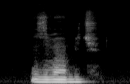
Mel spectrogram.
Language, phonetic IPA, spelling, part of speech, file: Polish, [ˈzvabʲit͡ɕ], zwabić, verb, LL-Q809 (pol)-zwabić.wav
